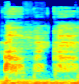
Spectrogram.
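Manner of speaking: breathy, faked gasping whisper; mock whisper. Teacher faking shock in a hushed whisper. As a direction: whisper it like a guilty fake victim.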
